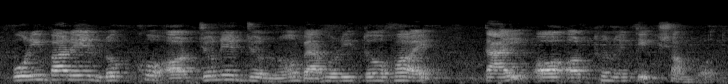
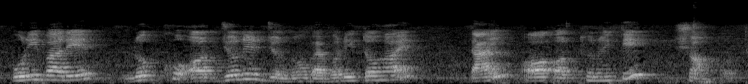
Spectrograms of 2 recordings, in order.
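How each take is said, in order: The two takes are said the same way.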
